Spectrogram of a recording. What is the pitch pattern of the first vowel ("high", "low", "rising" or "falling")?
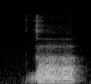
falling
